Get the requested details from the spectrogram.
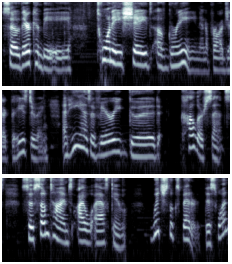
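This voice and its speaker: In a very clean recording with a silent background, a woman with an American accent speaks at a fairly slow pace in a medium-pitched voice that makes very wide pitch swings. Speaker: quilting tutor, former teacher. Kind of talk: tutorial. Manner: animated.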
